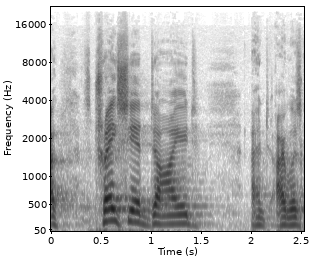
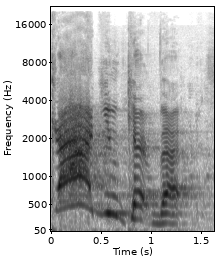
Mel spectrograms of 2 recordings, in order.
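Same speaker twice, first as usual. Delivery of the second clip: surprised exclamation; 6 semitones higher, 8 dB louder, much slower than usual. Retold or imitated. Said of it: "I thought".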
